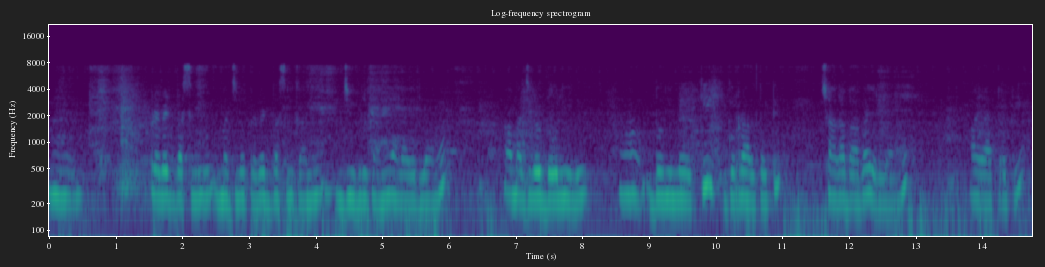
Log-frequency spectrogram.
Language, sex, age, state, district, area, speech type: Telugu, female, 30-45, Andhra Pradesh, N T Rama Rao, urban, spontaneous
